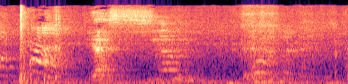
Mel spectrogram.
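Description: A single sharp thump about a quarter-second in, followed by indistinct talking voices.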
